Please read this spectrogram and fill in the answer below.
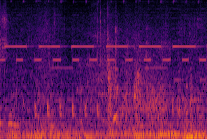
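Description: Hospital patient-monitor alarm beeping in a quick, steady pattern, over background music and a low hum.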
